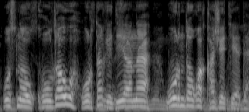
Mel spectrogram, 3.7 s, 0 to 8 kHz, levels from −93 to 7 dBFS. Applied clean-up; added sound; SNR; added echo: none; none; none; none.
